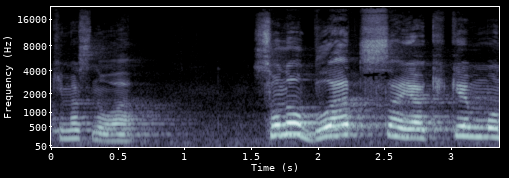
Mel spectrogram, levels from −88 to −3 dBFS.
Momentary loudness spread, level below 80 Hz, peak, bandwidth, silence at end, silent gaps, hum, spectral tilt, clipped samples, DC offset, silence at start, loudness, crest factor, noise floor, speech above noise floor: 13 LU; -64 dBFS; -6 dBFS; over 20 kHz; 0 s; none; none; -4 dB/octave; under 0.1%; under 0.1%; 0 s; -22 LUFS; 18 dB; -56 dBFS; 34 dB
